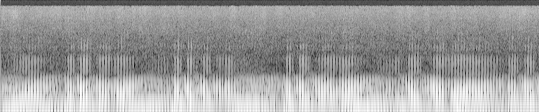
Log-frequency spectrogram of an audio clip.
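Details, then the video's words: A contented cat purrs during a relaxing massage, a deep continuous rumble that swells and eases with each breath, roughly every second and a half, nothing else audible. "Purring kittens"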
